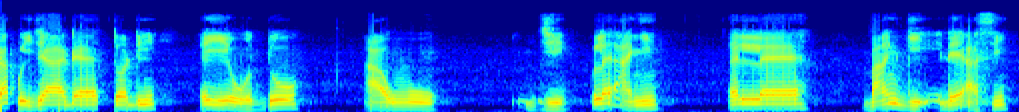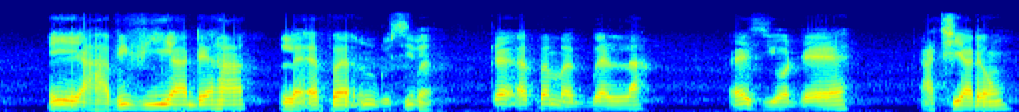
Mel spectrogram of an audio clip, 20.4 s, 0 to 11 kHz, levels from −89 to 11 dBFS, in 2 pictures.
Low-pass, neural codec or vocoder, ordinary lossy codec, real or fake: 7.2 kHz; none; AAC, 48 kbps; real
